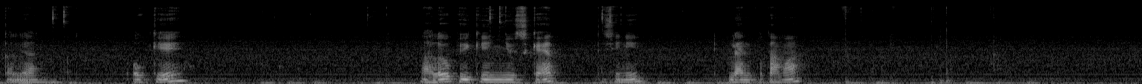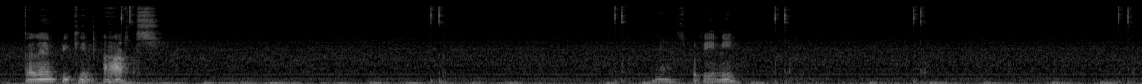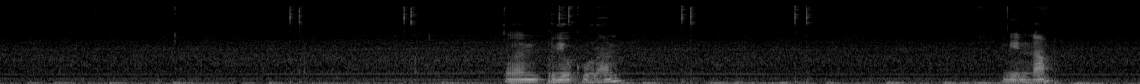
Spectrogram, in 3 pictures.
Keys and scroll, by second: 9.2 ctrl+8, 24.3 Escape, 32.8 6, 33.2 Return.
